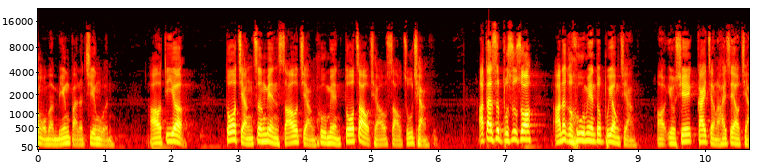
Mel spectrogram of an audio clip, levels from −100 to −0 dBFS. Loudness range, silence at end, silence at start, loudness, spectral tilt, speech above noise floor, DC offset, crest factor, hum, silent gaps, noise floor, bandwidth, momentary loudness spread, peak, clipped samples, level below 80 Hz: 3 LU; 0 s; 0 s; -22 LUFS; -4 dB/octave; 40 dB; under 0.1%; 22 dB; none; none; -61 dBFS; 16 kHz; 11 LU; 0 dBFS; under 0.1%; -54 dBFS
